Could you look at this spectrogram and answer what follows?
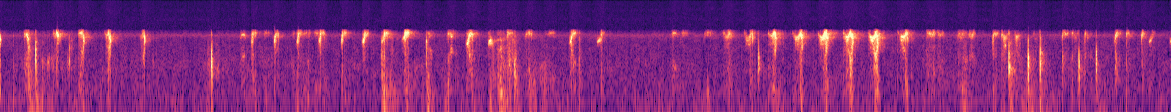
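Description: Newly hatched chicken chick peeping faintly: a rapid run of short, high peeps, several a second, broken by a pause of about a second in the middle.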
